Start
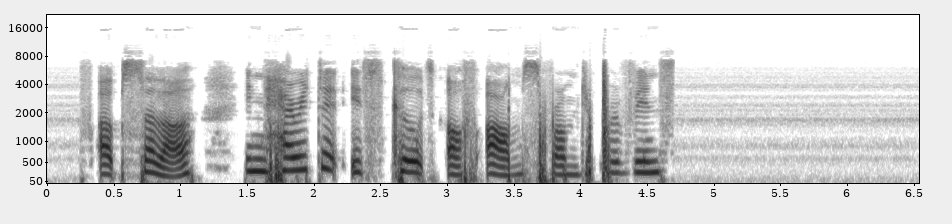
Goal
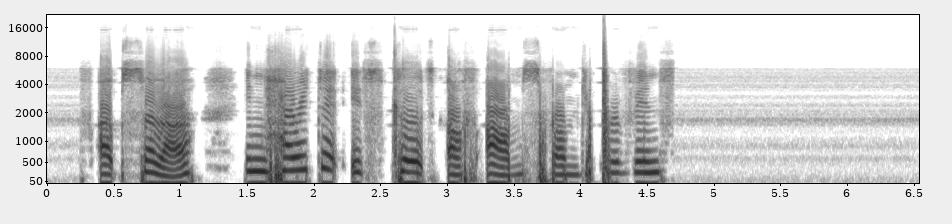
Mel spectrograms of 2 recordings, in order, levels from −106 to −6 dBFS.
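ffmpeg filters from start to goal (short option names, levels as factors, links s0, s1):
-af "superequalizer=11b=2:14b=2.51:15b=0.316,aeval=exprs='(tanh(10*val(0)+0.45)-tanh(0.45))/10':c=same"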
